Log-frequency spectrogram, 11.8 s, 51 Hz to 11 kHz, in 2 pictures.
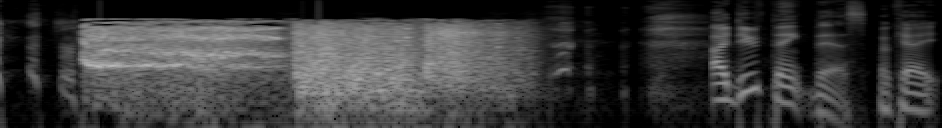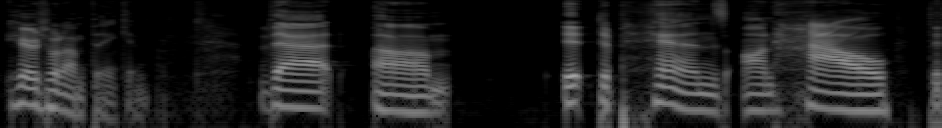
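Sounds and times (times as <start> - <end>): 
speech: 0.0 - 1.0, 4.5 - 7.0, 7.6 - 8.8, 9.4 - 11.7
car skidding sound effect screech: 0.6 - 3.4.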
